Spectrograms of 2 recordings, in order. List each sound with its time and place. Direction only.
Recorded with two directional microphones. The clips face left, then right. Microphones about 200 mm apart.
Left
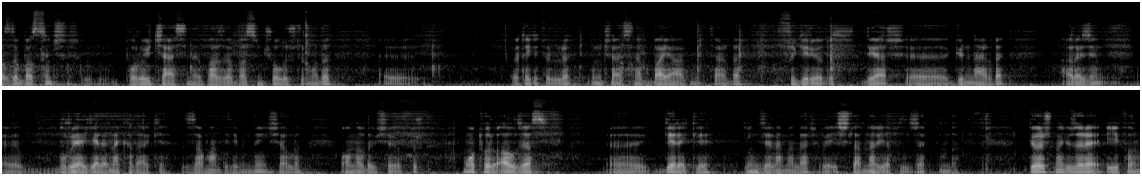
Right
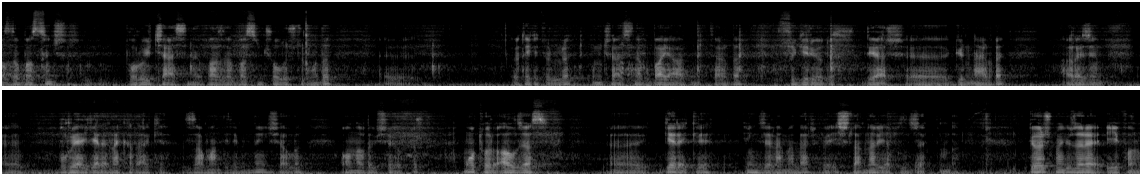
0.0 s speech: 65° left (ahead or behind)
5.1 s speech: 55° left (ahead or behind)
